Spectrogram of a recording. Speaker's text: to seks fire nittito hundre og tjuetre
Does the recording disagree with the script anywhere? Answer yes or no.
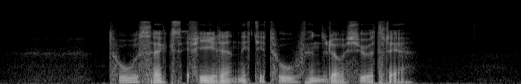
no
